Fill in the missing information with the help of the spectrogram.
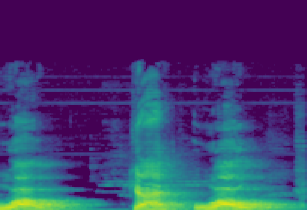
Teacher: वाव बोलने के लिए आपको दांत को टच करना ही नहीं है, ठीक है, सिर्फ मुंह गोल होगा, सिर्फ क्या होगा, सिर्फ मुंह गोल होगा। मुंह की दोनों होठों की गुलाई से, दोनों होठों की गुलाई से वाव अदा करते हैं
